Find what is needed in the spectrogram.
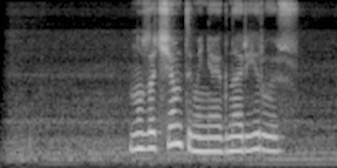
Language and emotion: Russian, sad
